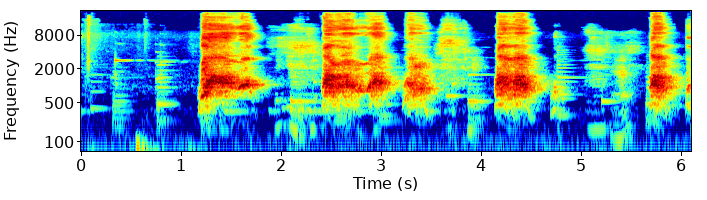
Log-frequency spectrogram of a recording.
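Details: A 1.5-year-old Maltese barks in loud, sharp bursts, again and again, at strangers arriving at the door. It barks at the doorbell and keeps barking at unfamiliar people, acting as a guard dog.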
